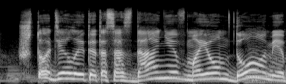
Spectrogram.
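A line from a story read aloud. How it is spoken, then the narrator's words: Monster's roar. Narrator (Russian): проревело чудовище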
